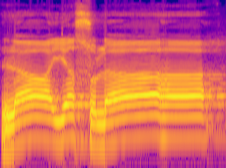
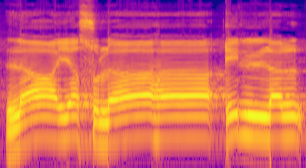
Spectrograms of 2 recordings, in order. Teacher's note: لام کے اوپر کھڑا زبر ہے، کھڑا زبر کو ایک الف کے برابر کھینچ کر پڑھیں گے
